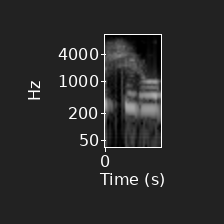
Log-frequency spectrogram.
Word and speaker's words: Xirú: Tu pode falar o teu e-mail, Chiru, para as pessoas aqui É escrever? Chiru Antunes, com Chiru X, com né?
